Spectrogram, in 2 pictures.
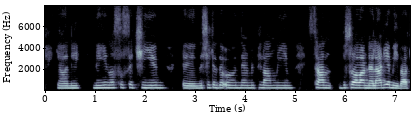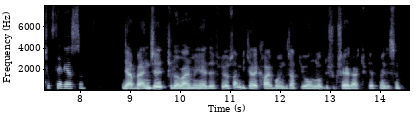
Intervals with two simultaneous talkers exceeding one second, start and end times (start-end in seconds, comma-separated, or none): none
